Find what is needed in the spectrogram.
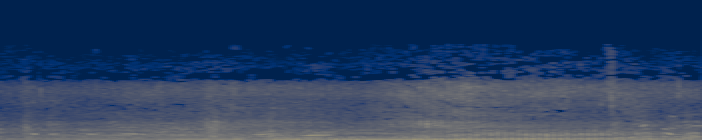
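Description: A bus engine running close by, a low steady rumble that grows a little louder about halfway through, with faint voices over it.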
